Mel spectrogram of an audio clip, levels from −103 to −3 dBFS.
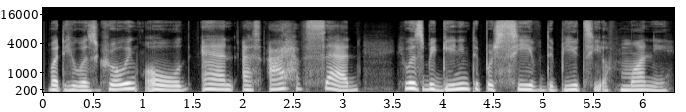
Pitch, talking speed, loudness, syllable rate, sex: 205 Hz, 180 wpm, -18 LUFS, 4.5 syllables/s, female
